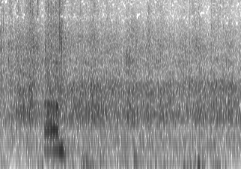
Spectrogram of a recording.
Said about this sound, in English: Let's give these guys a round of applause as they come up.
